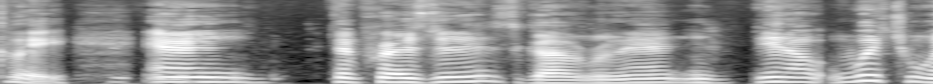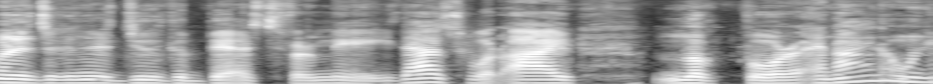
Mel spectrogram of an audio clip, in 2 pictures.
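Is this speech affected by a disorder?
Yes: Parkinson's disease; four brain surgeries; after 4 brain surgeries; speech less clear, from surgeries and condition.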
